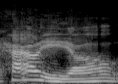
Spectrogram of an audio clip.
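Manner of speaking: slow, high American "howdy" drawl; badly faked southern American twang; mock American accent. Shown as a demonstration. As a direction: put on a drawn-out American cowboy accent. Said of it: "think about your best American accent".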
